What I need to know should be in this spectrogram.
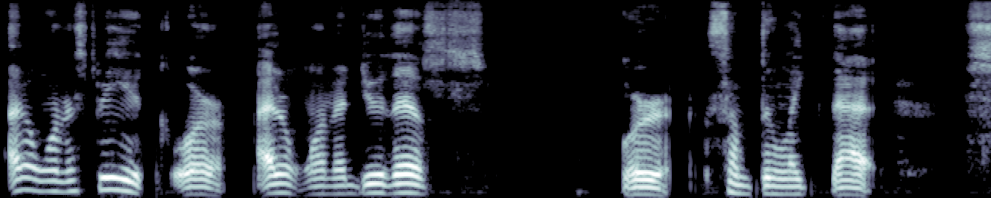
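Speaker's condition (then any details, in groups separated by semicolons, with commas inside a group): Cerebral palsy; wheelchair user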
